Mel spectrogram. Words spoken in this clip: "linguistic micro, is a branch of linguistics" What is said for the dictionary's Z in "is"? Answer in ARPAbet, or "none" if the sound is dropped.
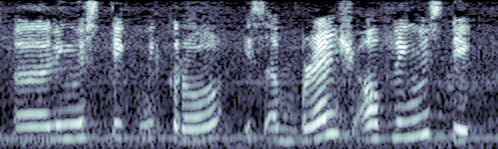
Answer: S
